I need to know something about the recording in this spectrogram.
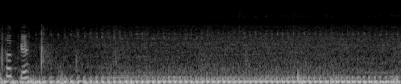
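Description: Single-cylinder four-stroke engine of a Honda Supra Fit 110cc underbone motorcycle, converted into a homemade reverse trike, running steadily at low speed with a fast, even putter from its exhaust.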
